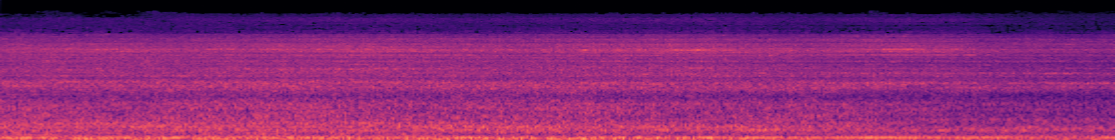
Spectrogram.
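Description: Passenger cars of a train rolling past, a steady rumble of wheels on the rails.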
